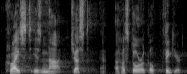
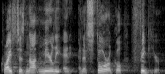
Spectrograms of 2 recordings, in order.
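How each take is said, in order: First: Deliberate restatement. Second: Said in the usual way. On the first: Shown as a demonstration. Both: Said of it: "Let me say that again".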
